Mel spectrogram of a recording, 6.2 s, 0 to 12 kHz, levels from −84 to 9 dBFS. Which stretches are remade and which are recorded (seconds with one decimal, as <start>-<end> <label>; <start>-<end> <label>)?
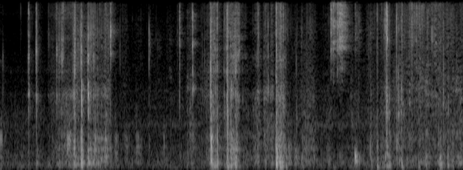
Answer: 0.0-1.0 remade; 1.0-2.7 recorded; 2.7-3.4 remade; 3.4-6.2 recorded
